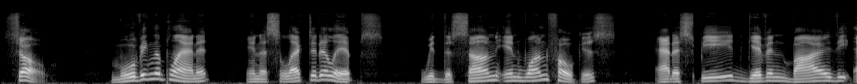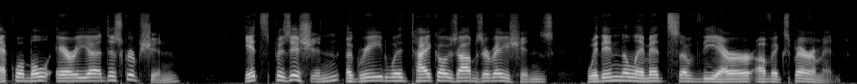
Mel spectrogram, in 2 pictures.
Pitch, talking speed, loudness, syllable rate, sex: 150 Hz, 130 wpm, -20 LUFS, 4.5 syllables/s, male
